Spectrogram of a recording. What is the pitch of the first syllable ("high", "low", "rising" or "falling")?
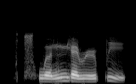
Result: rising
